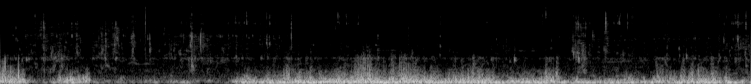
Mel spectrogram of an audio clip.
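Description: Wind rumbling on the microphone and water lapping around a small fishing boat. The rumble drops away for about two seconds near the start, then comes back.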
